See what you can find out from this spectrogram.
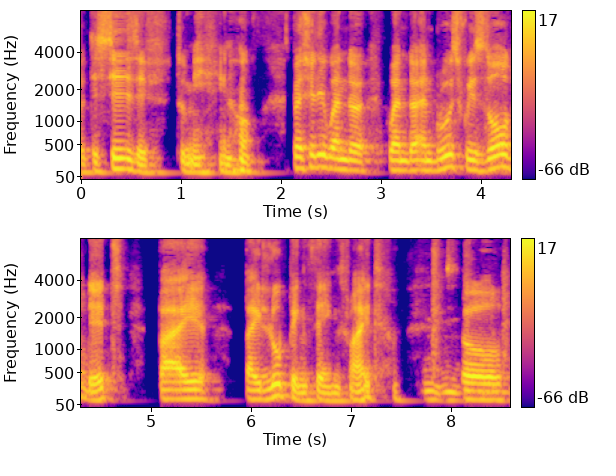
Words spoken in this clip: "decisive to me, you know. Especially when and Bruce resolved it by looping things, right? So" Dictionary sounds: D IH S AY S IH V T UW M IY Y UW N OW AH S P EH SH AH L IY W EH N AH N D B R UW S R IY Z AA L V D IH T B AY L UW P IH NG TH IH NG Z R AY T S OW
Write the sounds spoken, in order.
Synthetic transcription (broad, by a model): D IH S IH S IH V T UW M IY Y UW N OW AH S P EH SH AH L IY W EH N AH N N B R UW S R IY Z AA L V D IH T B AY L UW P IH NG TH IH NG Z R AY T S OW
